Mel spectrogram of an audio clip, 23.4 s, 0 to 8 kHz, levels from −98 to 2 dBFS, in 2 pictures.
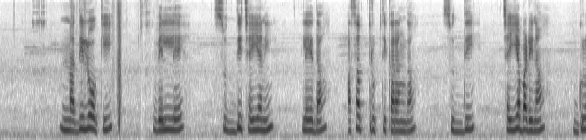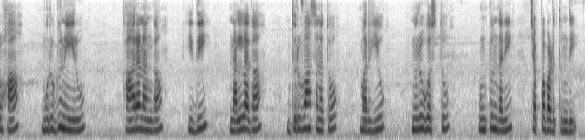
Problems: none marked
